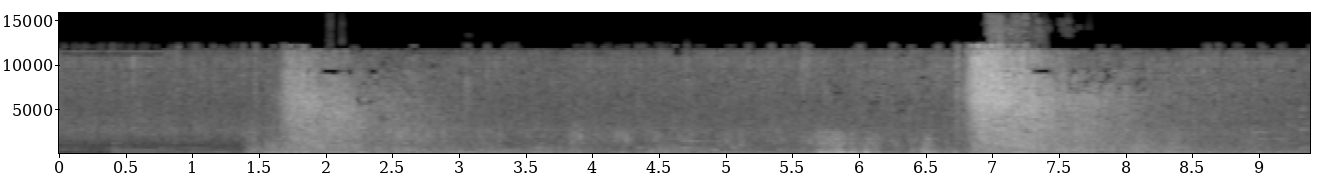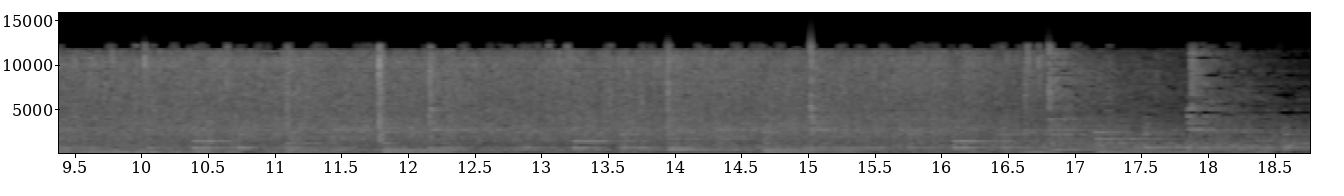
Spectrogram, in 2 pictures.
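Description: Thunderstorm: steady heavy rain with two rolls of thunder, the first about a second and a half in and a louder one about seven seconds in, each rumbling away over several seconds. Soft music notes come in under the rain in the second half.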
